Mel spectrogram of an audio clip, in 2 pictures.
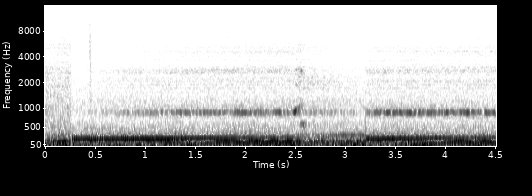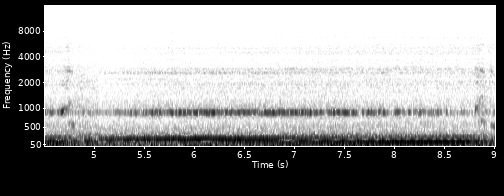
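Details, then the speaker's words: Chevy Cruze with a big turbo swap, testing a GFB diverter valve: a deep engine rumble with a steady whistling tone that rises as the turbo spools. This is the loud flute noise typical of large turbos on the Cruze. "as everyone knows when you're running a large turbo on the chevy cruze you [Music] pretty much deal with this loud flute noise"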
